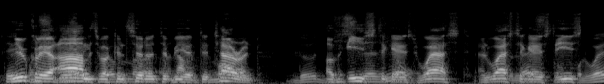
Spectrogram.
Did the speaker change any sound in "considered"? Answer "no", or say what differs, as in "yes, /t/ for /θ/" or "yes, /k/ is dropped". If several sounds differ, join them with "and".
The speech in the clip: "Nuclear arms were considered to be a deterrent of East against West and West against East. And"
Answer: no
